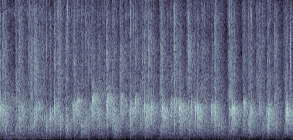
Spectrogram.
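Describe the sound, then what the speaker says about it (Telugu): A church congregation claps loudly during a pastor's sermon to glorify God, a sustained crowd of hand claps with uneven, fluttering rhythm that swells and dips across the whole stretch. "గట్టిగా చప్పట్లు కొట్టి మహిమపరుచు దేవుండి"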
